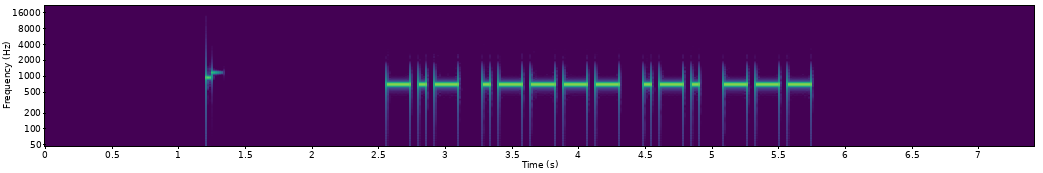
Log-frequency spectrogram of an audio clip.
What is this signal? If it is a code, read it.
Morse code, heard as a keyed tone, about 20 wpm, 700 Hz. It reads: K1RO
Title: Easy Call Signs Repeated 3x - 20wpm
